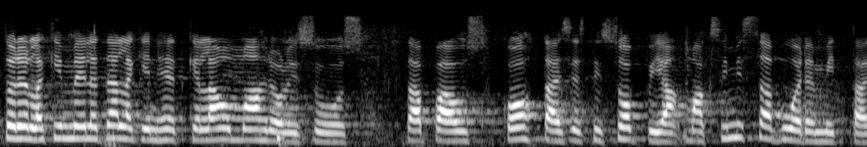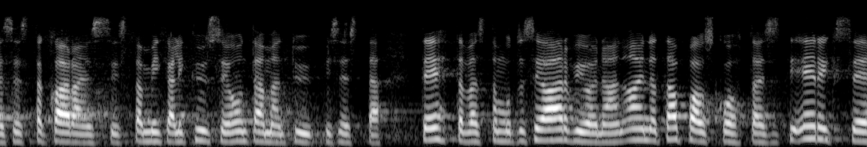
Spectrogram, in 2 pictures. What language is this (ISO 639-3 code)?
fin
